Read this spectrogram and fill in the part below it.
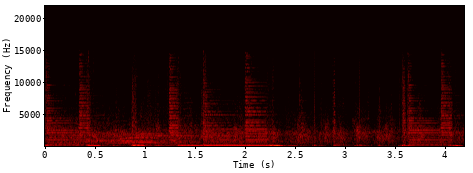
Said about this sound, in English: Feel free to keep up the clapping in this one.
